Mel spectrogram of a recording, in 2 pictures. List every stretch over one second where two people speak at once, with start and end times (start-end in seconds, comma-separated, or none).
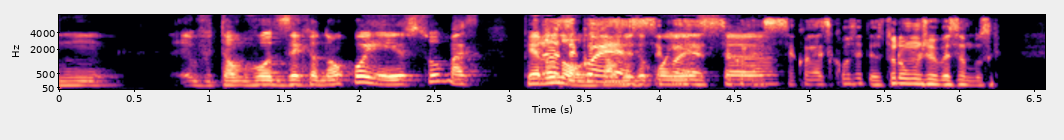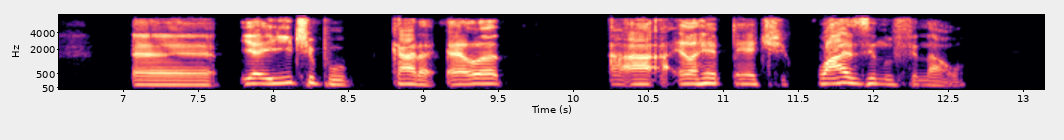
3.2-4.8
